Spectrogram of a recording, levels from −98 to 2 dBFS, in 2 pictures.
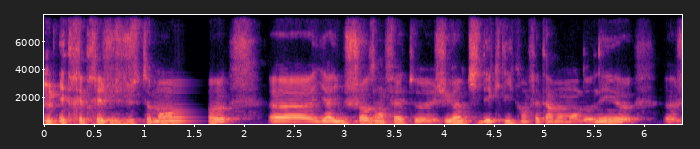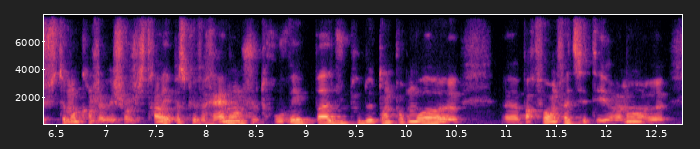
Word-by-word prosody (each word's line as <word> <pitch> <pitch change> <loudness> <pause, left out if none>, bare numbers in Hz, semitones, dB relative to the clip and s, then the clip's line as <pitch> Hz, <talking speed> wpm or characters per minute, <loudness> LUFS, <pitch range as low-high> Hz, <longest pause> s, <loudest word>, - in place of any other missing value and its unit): est 130 -3 +3
très 125 +4 +3
très 130 -4 +3
ju 145 +8 -1
ste 150 - -3
justement, 135 +4 0
heu 110 -3 +3 0.4
heu, 100 -1 +5
il 100 - -2
y - - +4
a 105 - +6
une 115 +3 +4
chose 155 +4 +2
en 120 -2 +1
fait, 120 -5 -1
j'ai 110 +3 0
eu - - +5
un 130 - +4
petit 130 -2 +1
déclic 120 +3 0
en 110 - -2
fait 115 0 -4
à 105 - +1
un - - -3
moment 100 0 -3
donné, 110 +4 +2
heu - - 0 0.3
heu, - - -5
justement - - -2
quand - - -9
j'avais - - -6
changé - - -5
ce - - -2
travail - - +1
parce - - +2
que - - -7
vraiment 130 - 0
je 135 - -8
trouvais 110 +4 -2
pas 135 +3 +3
du 125 -2 -5
tout 130 +1 -13
de 115 -2 +1
temps 120 +1 -4
pour 115 0 -9
moi, 115 -1 +4
heu 95 - -3 0.5
heu, 95 - -3
parfois 115 -2 0
en 110 - +1
fait 120 +2 -1
c'était 110 -6 -3
vraiment, 100 +4 -2
heu 85 -1 -5
115 Hz, 255 wpm, -23 LUFS, 105-130 Hz, 0.5 s, a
